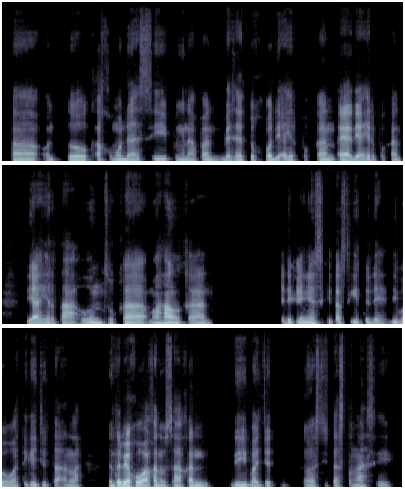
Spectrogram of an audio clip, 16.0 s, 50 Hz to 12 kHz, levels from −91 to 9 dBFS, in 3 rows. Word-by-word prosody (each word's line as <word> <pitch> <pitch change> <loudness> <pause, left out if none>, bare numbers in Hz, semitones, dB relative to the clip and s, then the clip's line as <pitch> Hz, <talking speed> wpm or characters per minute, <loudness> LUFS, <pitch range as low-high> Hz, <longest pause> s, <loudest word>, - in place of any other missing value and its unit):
eee, 90 -1 +2 0.2
untuk 95 0 -1
akomodasi 90 -2 -3
penginapan, 90 +6 -4
biasanya 105 +6 -1
tuh 145 -2 -5
kalau 100 - +2
di 90 - -1
akhir 95 +2 -2
pekan 120 +4 -3
eh 95 -4 +6
di 90 - +2
akhir 90 +1 -2
pekan, 95 - -8 0.4
di - - -5
akhir 105 +5 +2
tahun 95 +9 +1
suka 120 -8 +2
mahal 135 -9 +5
kan. 90 +6 -1 0.9
Jadi 130 - -3
kayaknya 120 +4 +4
sekitar 115 -6 -3
segitu 95 +2 -5
deh, 85 0 -4
di 95 0 -3
bawah 90 -1 -1
Rp3.000.000-lah, 90 +3 -5 0.3
dan 100 - -1
tapi 140 +6 +11
aku 155 +3 +7
akan 115 -4 +2
usahakan 95 +6 +1 0.5
di 95 -1 +3
budget, 85 +5 -1 0.4
eee, 90 -2 -3
Rp1.500.000 100 +4 -6
sih. 90 +3 -11
95 Hz, 140 wpm, -26 LUFS, 90-110 Hz, 0.9 s, tapi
